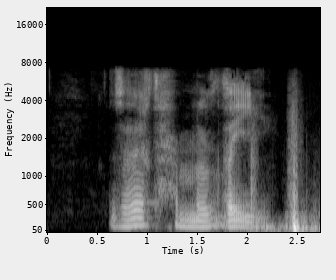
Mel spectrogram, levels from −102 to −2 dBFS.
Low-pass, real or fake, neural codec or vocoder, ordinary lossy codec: 7.2 kHz; real; none; AAC, 32 kbps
